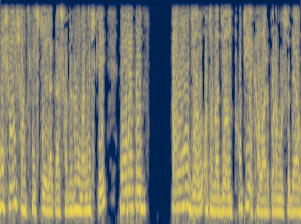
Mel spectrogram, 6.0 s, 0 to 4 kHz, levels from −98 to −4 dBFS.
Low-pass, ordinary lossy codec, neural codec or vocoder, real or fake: 3.6 kHz; none; none; real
